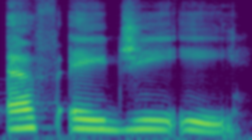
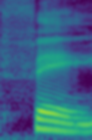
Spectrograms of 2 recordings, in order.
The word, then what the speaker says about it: Fage: It's spelled F A G E and I called it Fay for about 10 years before somebody told me it's Fage.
